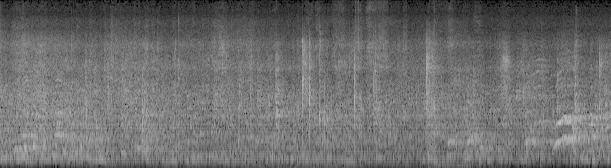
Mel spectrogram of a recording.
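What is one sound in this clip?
Young men talk and call out nearby.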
